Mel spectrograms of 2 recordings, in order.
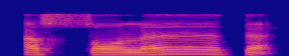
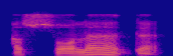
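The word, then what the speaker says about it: الصلاة: Di sini misalnya ya, as-solata. As-solata, di sini tulisannya adalah wawu ya. Kenapa kok tidak ditulis alif?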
